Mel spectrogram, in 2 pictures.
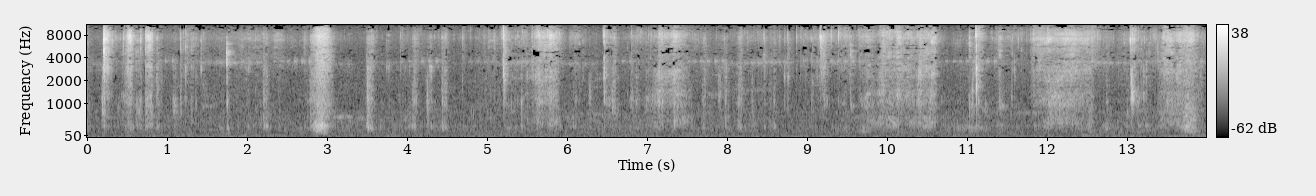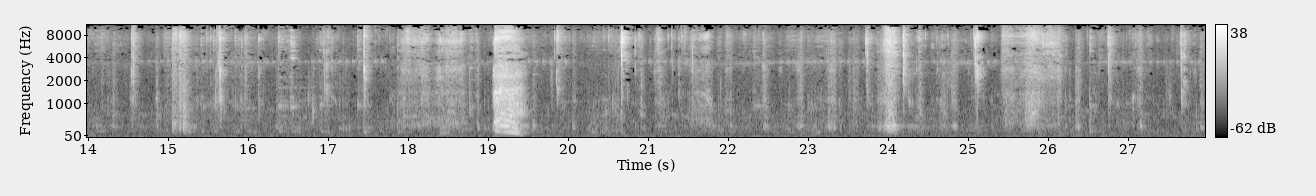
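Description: Close-up chewing and crunching of cucumber, rice and chicken curry eaten by hand, with irregular short crunches and mouth sounds; the loudest crunch comes about two-thirds of the way through.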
